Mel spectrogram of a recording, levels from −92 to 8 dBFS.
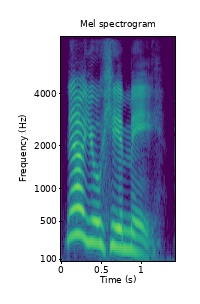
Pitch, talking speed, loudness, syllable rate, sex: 230 Hz, 165 wpm, -17 LUFS, 3.3 syllables/s, female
